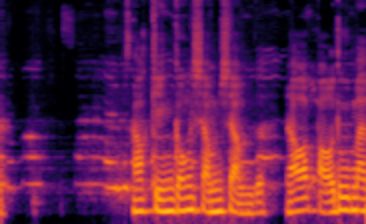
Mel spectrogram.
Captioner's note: Taiwanese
